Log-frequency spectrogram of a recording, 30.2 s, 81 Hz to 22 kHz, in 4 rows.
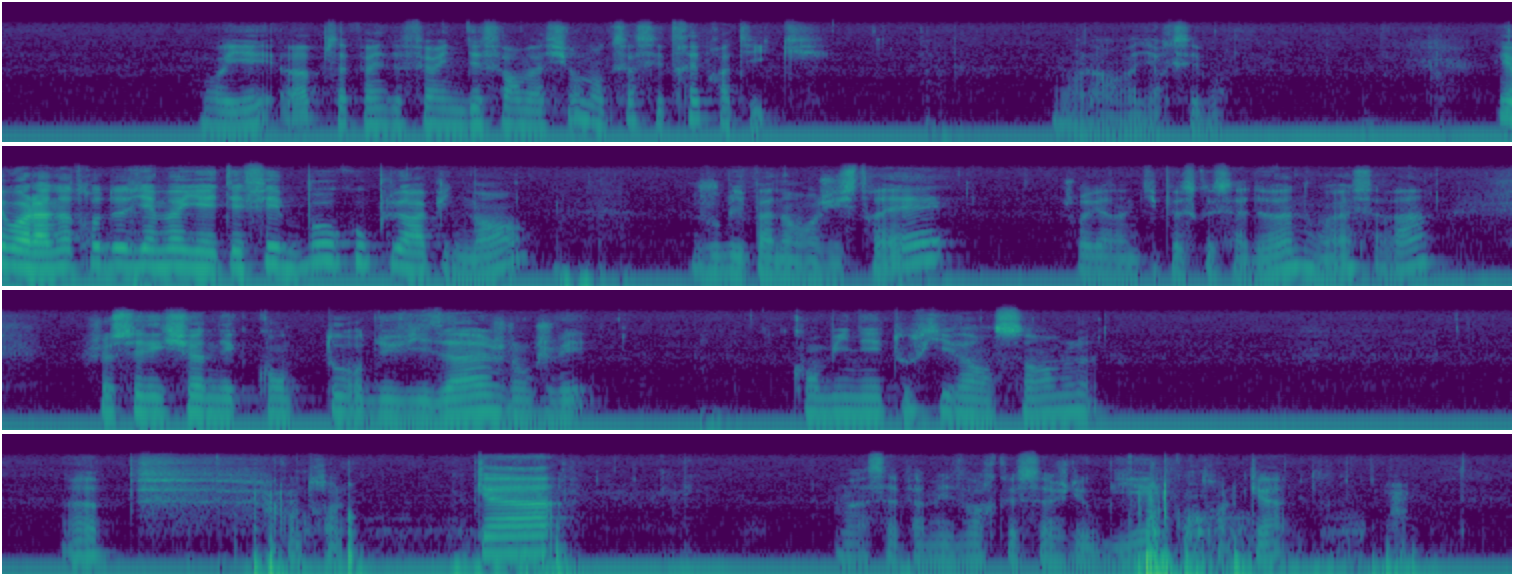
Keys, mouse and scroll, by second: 3.9-5.2 alt+drag, 5.5 click, 6.9 click, 7.3 KP_Subtract, 8.3 KP_Subtract, 9.7 click, 10.6 ctrl+s, 10.9-12.2 ctrl+drag, 13.2 click, 14.0 click, 14.9 F2, 15.3 click, 17.0 F1, 18.9-19.5 shift+drag, 19.8-20.5 shift+drag, 21.3 shift+click, 22.3 shift+click, 22.9 shift+click, 26.1 F2, 27.9 shift+click.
